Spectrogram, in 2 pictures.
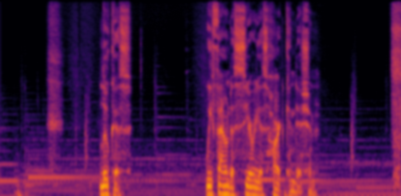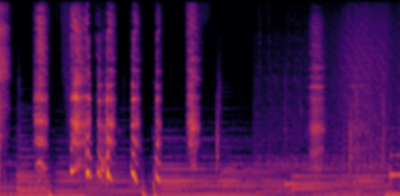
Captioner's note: snorts and laughter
